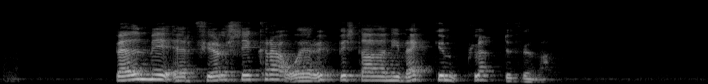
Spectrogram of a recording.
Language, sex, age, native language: Icelandic, female, 70-79, Icelandic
